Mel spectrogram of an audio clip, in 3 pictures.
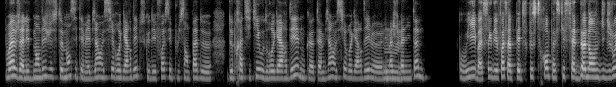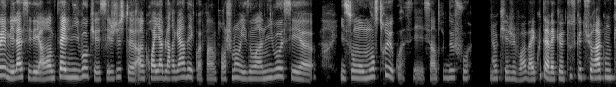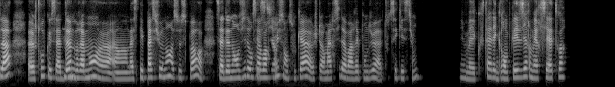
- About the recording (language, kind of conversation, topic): French, podcast, Quel passe-temps t’occupe le plus ces derniers temps ?
- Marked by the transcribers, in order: stressed: "passionnant"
